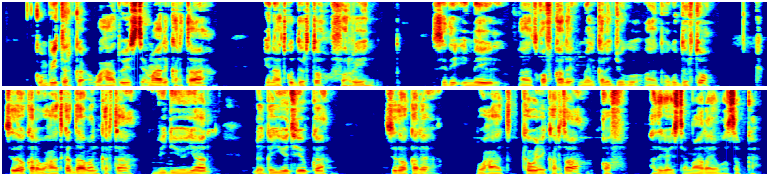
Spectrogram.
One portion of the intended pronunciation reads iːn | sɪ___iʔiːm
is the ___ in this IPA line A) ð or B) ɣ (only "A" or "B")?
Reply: A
